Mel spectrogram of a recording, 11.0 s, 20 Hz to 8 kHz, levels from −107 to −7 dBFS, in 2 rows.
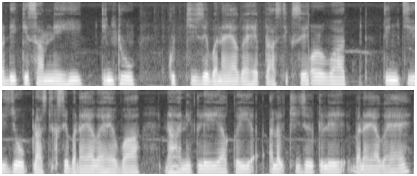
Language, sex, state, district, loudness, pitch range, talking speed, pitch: Hindi, male, Arunachal Pradesh, Lower Dibang Valley, -17 LUFS, 105-120 Hz, 185 wpm, 110 Hz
